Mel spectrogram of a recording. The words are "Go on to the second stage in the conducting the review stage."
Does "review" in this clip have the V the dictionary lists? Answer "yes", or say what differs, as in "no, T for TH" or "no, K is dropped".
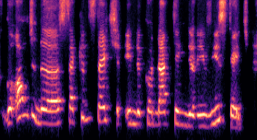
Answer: yes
